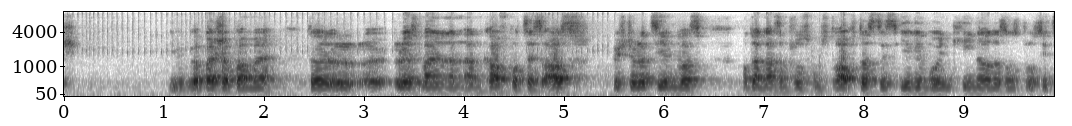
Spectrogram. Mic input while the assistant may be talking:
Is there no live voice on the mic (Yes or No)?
Yes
